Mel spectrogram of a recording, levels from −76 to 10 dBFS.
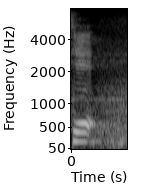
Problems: low volume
